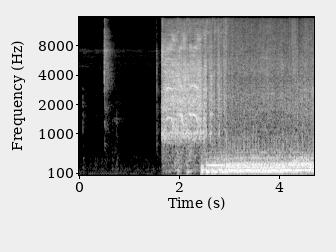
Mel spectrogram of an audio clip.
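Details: Rebuilt wrecked 2021 Ducati Panigale V2 twin, fired up again after rebuild with fairings still off: starter whirrs briefly, engine fires cleanly and settles into a strong, even idle with a steady beat and no odd noises. Normal start and idle.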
